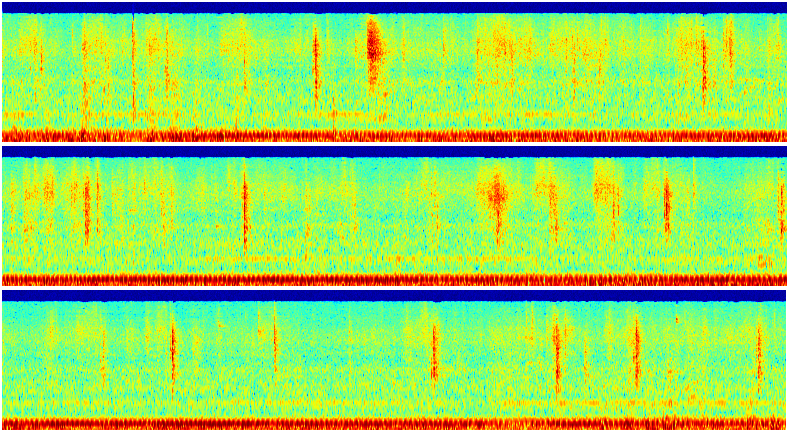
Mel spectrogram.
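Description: PESA Elf electric multiple unit heard from inside the carriage while running at speed: a steady rumble from the running gear, a hum with two held low tones, and many scattered sharp clicks from the wheels crossing rail joints and points.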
